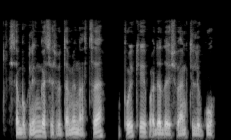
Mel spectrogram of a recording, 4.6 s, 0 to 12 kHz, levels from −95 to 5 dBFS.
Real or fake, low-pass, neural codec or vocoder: real; 7.2 kHz; none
